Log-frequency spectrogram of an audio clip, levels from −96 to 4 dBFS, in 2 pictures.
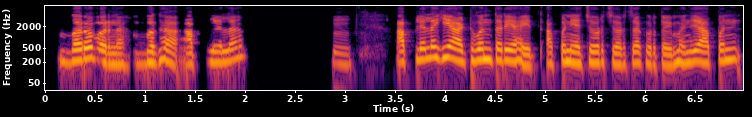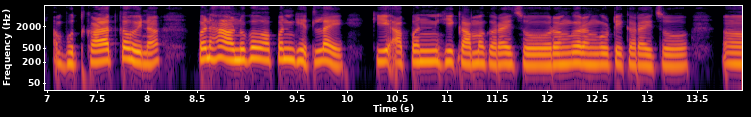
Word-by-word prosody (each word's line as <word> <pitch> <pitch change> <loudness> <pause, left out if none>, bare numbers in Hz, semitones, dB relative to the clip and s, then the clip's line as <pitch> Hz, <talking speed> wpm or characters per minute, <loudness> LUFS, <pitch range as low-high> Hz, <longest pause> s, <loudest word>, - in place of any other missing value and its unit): बरोबर 220 +1 +5
ना. 175 -1 -1
बघा, 195 +3 +1
आपल्याला 200 +4 -1 1.0
हं. 175 -2 -11 0.5
आपल्याला 235 +6 +2
ही 270 +1 +4
आठवण 230 0 +4
तरी 225 -1 +4
आहेत, 165 -8 +2
आपण 205 +3 0
याच्यावर 195 +1 +1
चर्चा 180 +2 -2
करतोय. 170 -2 -3
म्हणजे 200 +2 0
आपण 215 +5 +1 0.2
भूतकाळात 200 +4 +1
का 255 - +3
होईना, 195 -4 +1 0.4
पण 245 +2 +3
हा 255 -1 +3
अनुभव 230 +2 +3
आपण 240 +1 0
घेतला 215 0 -1
आहे, 170 -6 0 0.3
की 210 0 -1
आपण 205 +2 -2
ही 205 0 -1
कामं 185 0 -1
करायचो, 170 -2 -1
रंगरंगोटी 175 -1 -1
करायचो 165 -1 -4 0.5
अ, - - -9
200 Hz, 140 wpm, -22 LUFS, 175-220 Hz, 1.0 s, बरोबर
